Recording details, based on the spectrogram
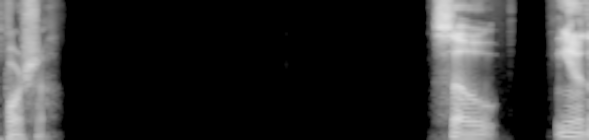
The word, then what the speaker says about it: Porsche: his Porsche, because it is pronounced Porsche. Don't don't argue with me. Don't argue with anybody because you'd be wrong.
